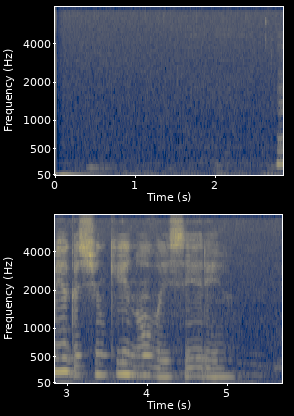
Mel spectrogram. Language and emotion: Russian, sad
